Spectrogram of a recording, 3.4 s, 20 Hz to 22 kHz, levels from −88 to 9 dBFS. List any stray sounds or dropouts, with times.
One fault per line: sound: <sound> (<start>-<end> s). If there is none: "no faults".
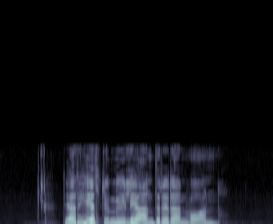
no faults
